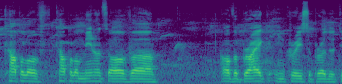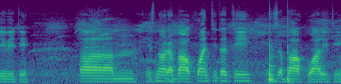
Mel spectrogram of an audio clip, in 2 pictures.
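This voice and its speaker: Amid noticeable background noise, a man with a medium pitch talks in a monotone, flat way at a moderate pace, pausing long and often. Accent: non-native. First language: not English. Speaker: fitness coach. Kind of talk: tutorial. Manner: halting, many fillers.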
